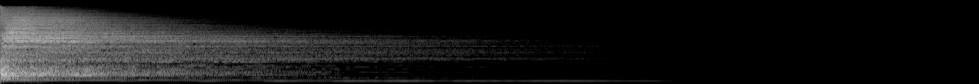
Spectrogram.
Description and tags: Skiba24Edge
A custom-made ride cymbal created by master cymbal smith Mike Skiba. This one measures 24 inches. Recorded with stereo PZM mics. The bow and wash samples are meant to be layered together to create different velocity strikes.
cymbal, drums, stereo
